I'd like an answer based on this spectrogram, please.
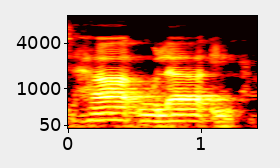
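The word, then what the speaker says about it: هؤلاء: You want me to pronounce it or? Okay, it's ha'ula'i.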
